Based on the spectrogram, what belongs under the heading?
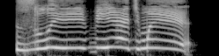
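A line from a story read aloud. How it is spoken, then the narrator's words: Shouted in chorus. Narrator (Russian): Хором завопили все трое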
